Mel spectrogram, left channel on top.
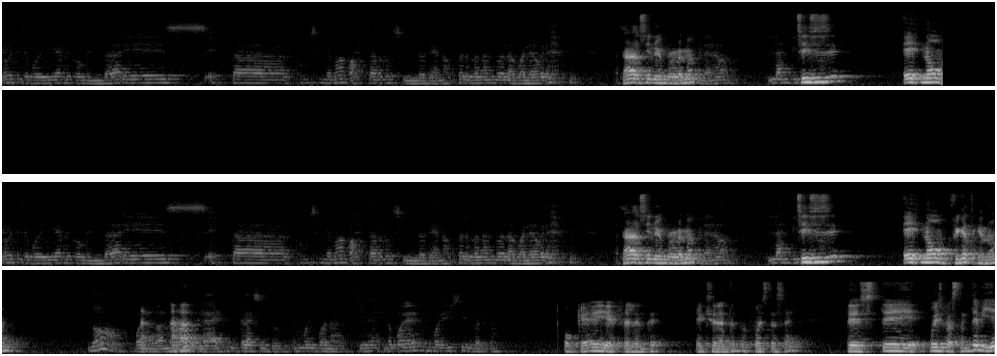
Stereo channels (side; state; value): left; drops out; at 9.5 s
